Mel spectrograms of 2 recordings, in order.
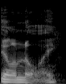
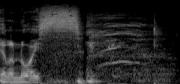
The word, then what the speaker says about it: Illinois: going to do is mispronounce our state it's illinois it's not illinois now come on here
